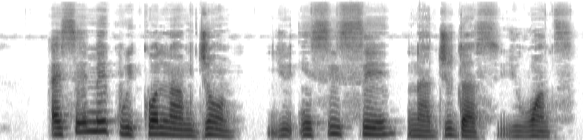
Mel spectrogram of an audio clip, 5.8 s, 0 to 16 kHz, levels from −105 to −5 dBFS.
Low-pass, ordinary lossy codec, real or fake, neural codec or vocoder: 14.4 kHz; AAC, 48 kbps; real; none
